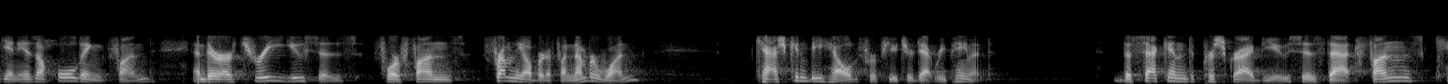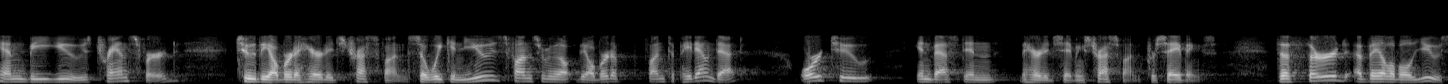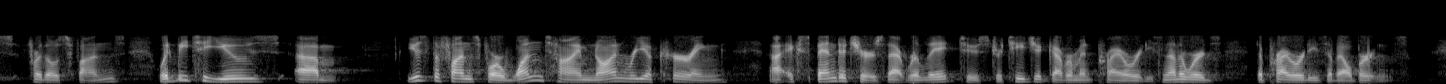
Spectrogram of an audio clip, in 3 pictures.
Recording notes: Held an interactive telephone town hall.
